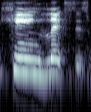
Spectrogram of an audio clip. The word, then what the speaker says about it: Qinglexus: My name is Becoming Qinglexus, right? But the King is spelled with the Q for a reason.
